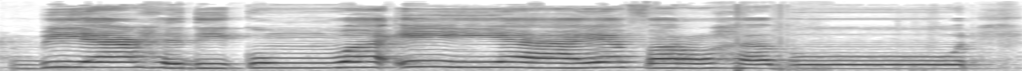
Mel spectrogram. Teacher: ഇവിടെ ഇദ്ഹാർ ഷഫവിയാണ് വീണ്ടും വരുന്നത്. മീം സാക്കിനിയെ വ്യക്തമാക്കി മണിക്കാതെ ഉച്ചരിച്ചു കൊടുക്കുക.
